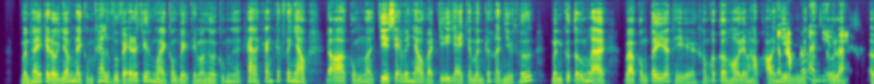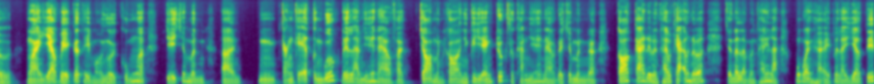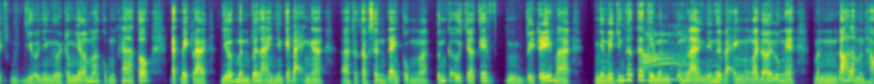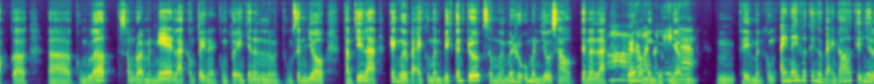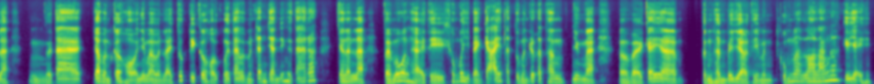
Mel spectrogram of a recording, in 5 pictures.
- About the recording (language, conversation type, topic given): Vietnamese, advice, Bạn nên làm gì để cạnh tranh giành cơ hội thăng chức với đồng nghiệp một cách chuyên nghiệp?
- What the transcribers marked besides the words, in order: tapping; laughing while speaking: "vậy"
